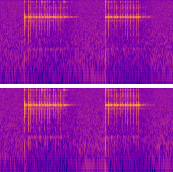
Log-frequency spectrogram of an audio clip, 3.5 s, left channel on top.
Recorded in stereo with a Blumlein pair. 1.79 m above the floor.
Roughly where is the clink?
Ahead.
